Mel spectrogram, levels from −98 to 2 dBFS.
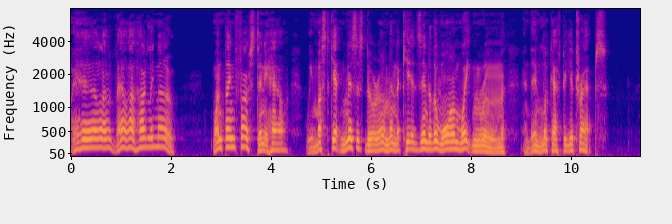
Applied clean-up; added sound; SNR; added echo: none; none; none; none.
